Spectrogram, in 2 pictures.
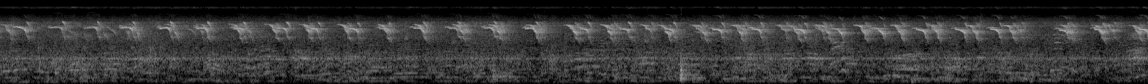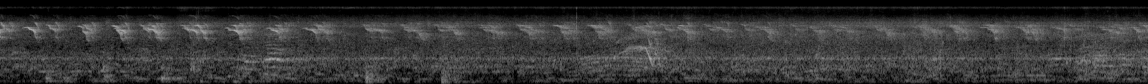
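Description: A bird chirping over and over: short high-pitched calls, about four a second, without a break, a little fainter in the second half.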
